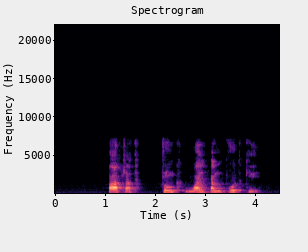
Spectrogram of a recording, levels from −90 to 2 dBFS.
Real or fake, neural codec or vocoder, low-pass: fake; codec, 16 kHz, 2 kbps, FunCodec, trained on LibriTTS, 25 frames a second; 7.2 kHz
